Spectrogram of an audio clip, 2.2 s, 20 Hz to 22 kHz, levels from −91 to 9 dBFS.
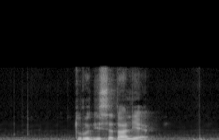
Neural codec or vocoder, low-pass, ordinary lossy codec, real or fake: codec, 24 kHz, 3.1 kbps, DualCodec; none; none; fake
